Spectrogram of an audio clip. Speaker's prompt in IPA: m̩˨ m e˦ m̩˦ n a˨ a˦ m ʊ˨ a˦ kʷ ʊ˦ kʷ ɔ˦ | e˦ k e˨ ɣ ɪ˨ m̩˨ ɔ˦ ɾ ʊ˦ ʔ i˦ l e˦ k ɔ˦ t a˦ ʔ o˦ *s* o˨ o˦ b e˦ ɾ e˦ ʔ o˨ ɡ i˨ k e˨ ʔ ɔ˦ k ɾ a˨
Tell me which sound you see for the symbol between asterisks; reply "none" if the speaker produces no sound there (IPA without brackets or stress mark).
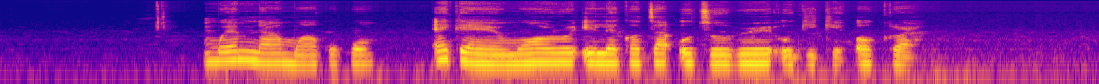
t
